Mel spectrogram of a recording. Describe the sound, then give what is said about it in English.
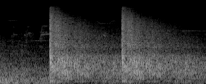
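A powerful rifle fires twice: two sharp, explosive cracks, each followed by a long, fading tail, spaced well apart over a low background hiss. No voices are heard. “He damn near took my head off. That's a powerful rifle.”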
